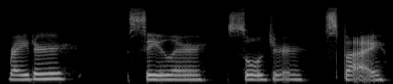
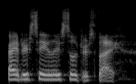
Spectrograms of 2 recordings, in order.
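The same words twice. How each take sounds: First: The title is said slowly. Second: The title is said fast.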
